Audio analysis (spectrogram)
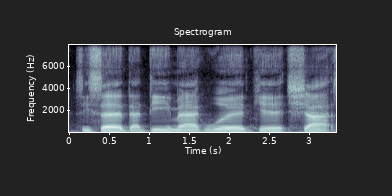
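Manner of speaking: each word drawn out; slow emphatic reveal. Real, not acted. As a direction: spell out the prediction slowly. Shout-out to viewer's prediction.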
